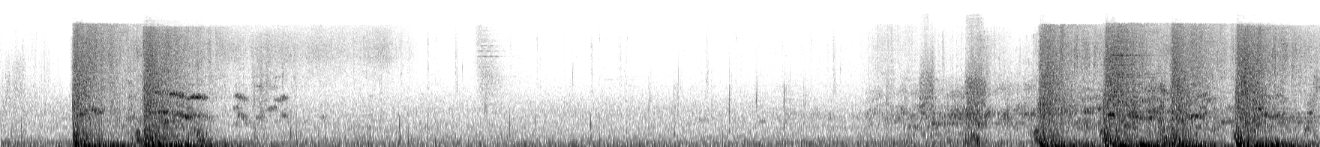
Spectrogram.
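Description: Heavy blows and clashes of a weapon striking ring out.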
